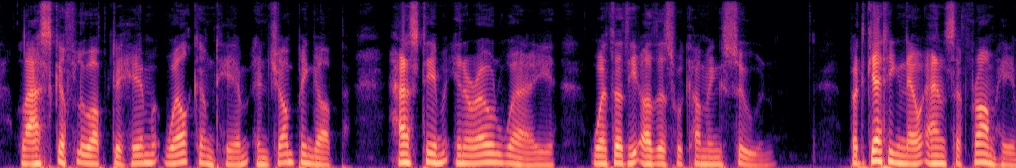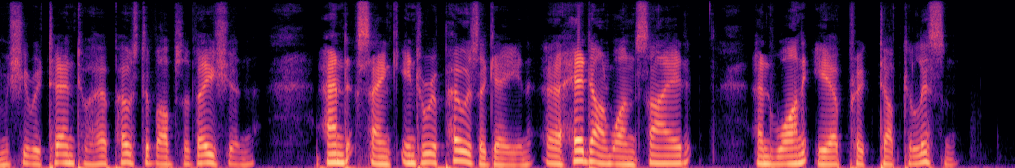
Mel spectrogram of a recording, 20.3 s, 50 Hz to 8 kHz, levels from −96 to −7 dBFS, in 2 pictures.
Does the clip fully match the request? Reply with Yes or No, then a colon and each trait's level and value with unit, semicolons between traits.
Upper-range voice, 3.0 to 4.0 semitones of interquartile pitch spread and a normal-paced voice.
No: low, 135 Hz; average, 3.4 semitones; average, 155 wpm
